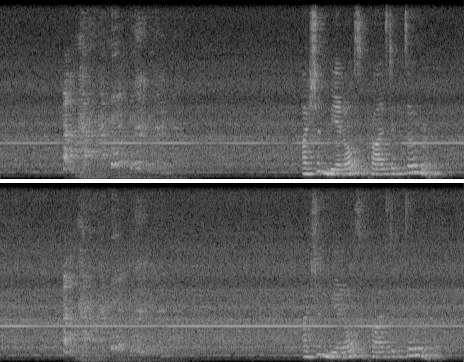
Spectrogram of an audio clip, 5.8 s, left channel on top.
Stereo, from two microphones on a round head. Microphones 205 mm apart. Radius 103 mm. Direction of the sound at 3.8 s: 55° left (ahead or behind).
